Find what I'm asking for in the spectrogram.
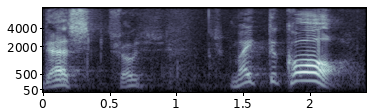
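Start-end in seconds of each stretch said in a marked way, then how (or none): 1.4-2.4 a sudden loud barked command; loud warden's command; loud order. Retold or imitated. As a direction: bark it like the warden giving an order. Warden ordering him to phone.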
